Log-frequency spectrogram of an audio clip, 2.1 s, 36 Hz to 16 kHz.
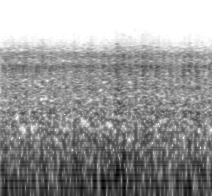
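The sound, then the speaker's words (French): Steady, dense mechanical whirring from a punched card reader-punch reading punched cards of program instructions or data at 800 cards per minute; the noise stays even and unbroken for the whole stretch, with no voices. “La lectrice perforatrice lit les cartes perforées contenant soit les instructions du programme, soit les données à traiter, à la vitesse encore jamais atteinte de 800 cartes à la minute.”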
